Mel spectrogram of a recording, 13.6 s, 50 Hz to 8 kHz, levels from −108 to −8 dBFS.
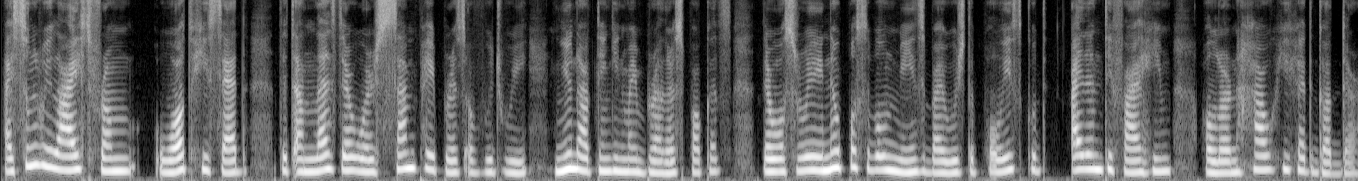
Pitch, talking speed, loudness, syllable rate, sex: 215 Hz, 185 wpm, -18 LUFS, 5.1 syllables/s, female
